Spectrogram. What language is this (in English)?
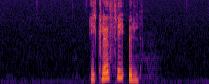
Norwegian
